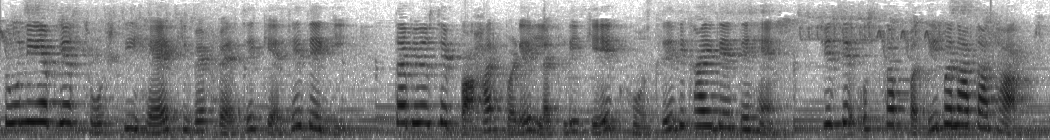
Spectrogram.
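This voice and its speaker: Female storyteller for children's tale: high, animated intonation, echoey room sound. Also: moderate pace. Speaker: narrator. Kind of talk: scripted children's story narration. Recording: echoey, dull audio with background music.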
